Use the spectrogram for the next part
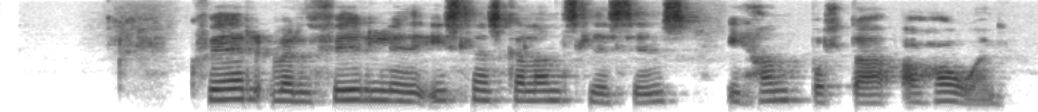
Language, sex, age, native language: Icelandic, female, 20-29, Icelandic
